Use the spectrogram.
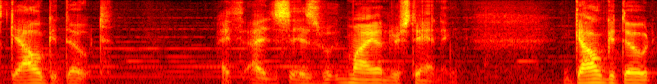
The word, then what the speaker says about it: Gal Gadot: But apparently she's Israeli, so you do pronounce a T. So it's Gal Gadot, is my understanding.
